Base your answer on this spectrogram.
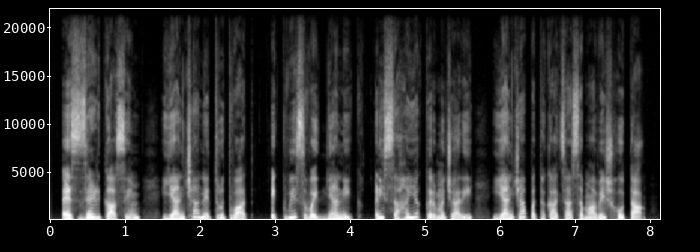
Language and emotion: Marathi, neutral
